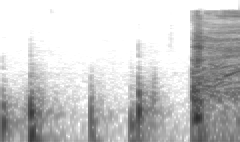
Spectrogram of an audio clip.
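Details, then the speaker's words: Adult coughing and sniffling while talking, with growing congestion that started during the recording; a few short, soft, low-pitched cough bursts, then loud hissing background noise. "You can hear I'm like coughing and sniffling now, and I was not doing that before this."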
